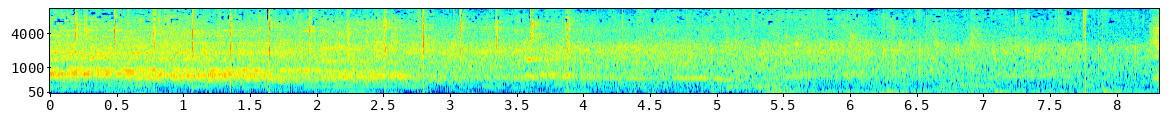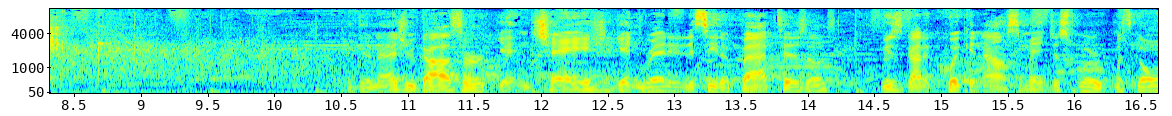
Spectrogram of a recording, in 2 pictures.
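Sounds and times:
audience applause: 0:00.0 - 0:10.8
speech: 0:10.6 - 0:16.6.

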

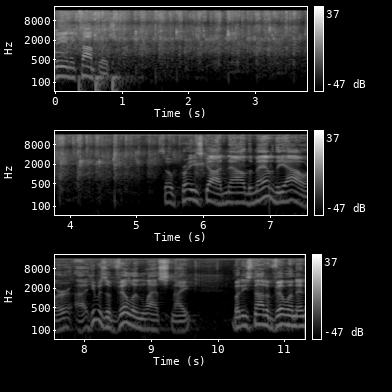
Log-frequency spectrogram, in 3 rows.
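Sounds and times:
speech: 0:00.0 - 0:01.1, 0:05.4 - 0:11.3
audience round of applause: 0:00.0 - 0:05.4.

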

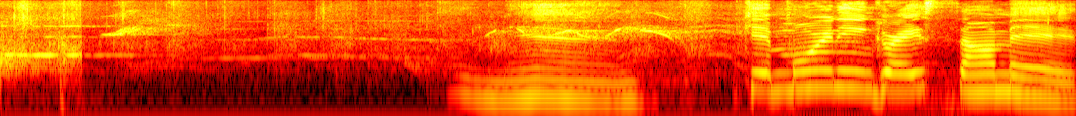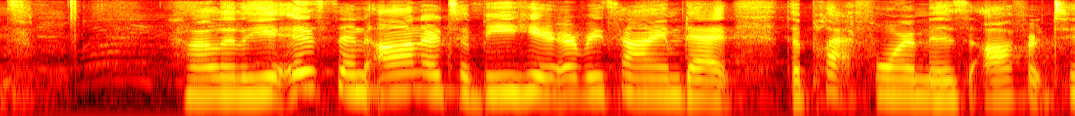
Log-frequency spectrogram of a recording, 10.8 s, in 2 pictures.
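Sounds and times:
crowd clapping: 0:00.0 - 0:04.8
speech: 0:02.2 - 0:05.6, 0:06.3 - 0:10.7.

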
